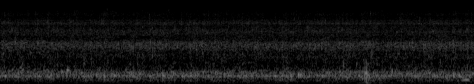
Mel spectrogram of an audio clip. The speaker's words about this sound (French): Écoute ici quelques instants le bruit de l'eau, le chant des oiseaux, le tremblement, le bruissement des feuilles entre elles.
